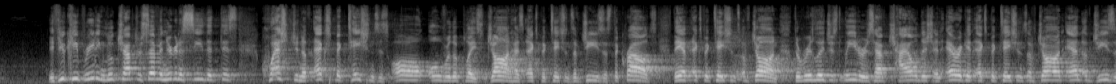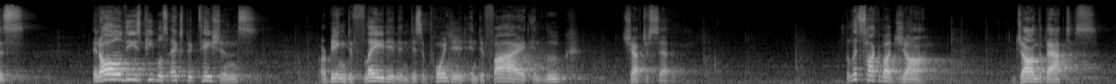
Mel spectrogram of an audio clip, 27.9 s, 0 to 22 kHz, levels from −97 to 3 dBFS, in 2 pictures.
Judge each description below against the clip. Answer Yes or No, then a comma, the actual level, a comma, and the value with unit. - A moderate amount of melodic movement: No, wide, 5.8 semitones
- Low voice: No, high, 195 Hz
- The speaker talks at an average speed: Yes, average, 150 wpm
